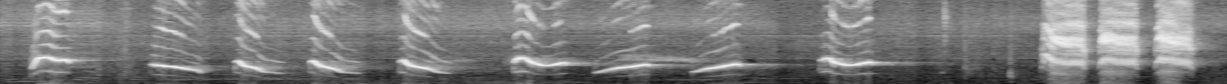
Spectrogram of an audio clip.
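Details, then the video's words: Hwamei song in many styles: a series of loud, clear whistles, each sliding downward or upward, spaced about half a second apart, ending with three harsh, buzzy notes. "Coob quaj ntaus yam (Hoạ mi hót nhiều kiểu hay)"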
